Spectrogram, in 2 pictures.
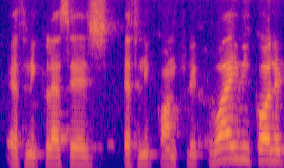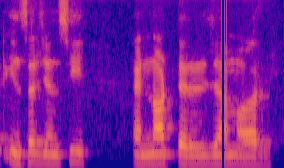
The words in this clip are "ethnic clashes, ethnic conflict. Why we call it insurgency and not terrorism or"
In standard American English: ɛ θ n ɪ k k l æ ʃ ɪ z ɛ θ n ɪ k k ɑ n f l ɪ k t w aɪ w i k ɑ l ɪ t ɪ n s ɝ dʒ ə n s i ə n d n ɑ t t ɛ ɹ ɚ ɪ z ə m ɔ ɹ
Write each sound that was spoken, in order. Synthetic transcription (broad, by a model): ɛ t n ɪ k k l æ s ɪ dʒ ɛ t n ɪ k k ɑ n f l ɪ k t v aɪ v i k ɑ l ɪ t ɪ n s ɝ dʒ ə n s i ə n d n ɑ t t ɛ ɹ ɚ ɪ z ə m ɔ ɹ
